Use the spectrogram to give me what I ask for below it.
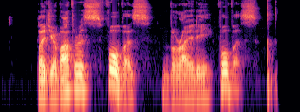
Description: Pronunciation/Pronunciación:
Pla-gi-o-bó-thrys fúl-vus var. fúl-vus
